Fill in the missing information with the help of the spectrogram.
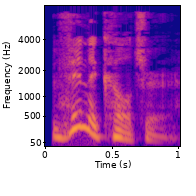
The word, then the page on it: viniculture: British English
